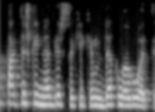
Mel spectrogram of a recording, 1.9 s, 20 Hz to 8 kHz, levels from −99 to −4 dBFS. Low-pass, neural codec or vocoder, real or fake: 7.2 kHz; none; real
